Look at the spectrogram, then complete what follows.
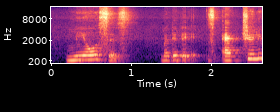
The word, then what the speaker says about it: meiosis: Meiosis, in most of the places it is pronounced as meiosis, but it is actually pronounced as meiosis.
